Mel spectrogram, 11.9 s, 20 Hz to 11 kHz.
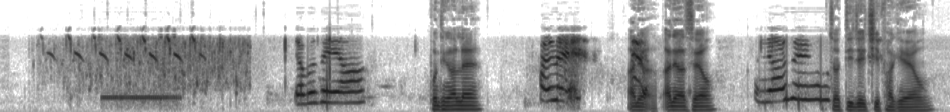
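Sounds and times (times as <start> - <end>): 
steady telephone ringback tone while placing call: 1.2 - 2.4
speech: 3.7 - 4.7, 5.4 - 6.1, 7.9 - 9.0, 9.6 - 11.7.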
